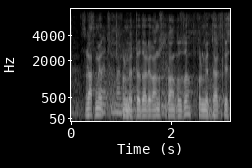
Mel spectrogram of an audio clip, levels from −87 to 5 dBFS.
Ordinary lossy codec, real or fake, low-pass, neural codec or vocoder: none; fake; 7.2 kHz; vocoder, 44.1 kHz, 80 mel bands, Vocos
